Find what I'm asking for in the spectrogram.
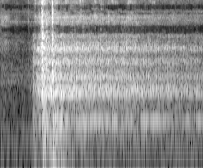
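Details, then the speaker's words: Midea washer-dryer exhaust fan motor in the drying duct spins up with clacks, then a rough droning whir; bearing failed, causing loud noise during spin and drying; fix is replacing the fan motor. "vendo estourou o rolamento Então na hora de centrifugar faz um barulho alto sua máquina na centrifugação na secagem começou a fazer barulho"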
